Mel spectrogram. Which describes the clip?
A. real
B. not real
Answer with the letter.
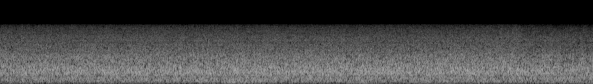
A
